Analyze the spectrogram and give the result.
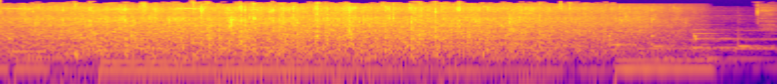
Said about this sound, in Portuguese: O Billy preocupava-se com as nuvens. E chuva.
